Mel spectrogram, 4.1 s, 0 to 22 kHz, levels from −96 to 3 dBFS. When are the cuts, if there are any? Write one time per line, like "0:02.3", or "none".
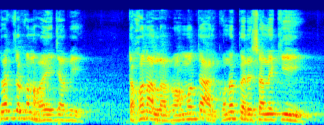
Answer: none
